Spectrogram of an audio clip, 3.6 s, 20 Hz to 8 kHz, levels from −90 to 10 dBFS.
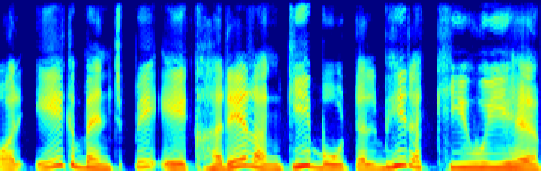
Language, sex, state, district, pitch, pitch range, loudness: Hindi, female, Uttar Pradesh, Budaun, 215 Hz, 195-255 Hz, -13 LUFS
